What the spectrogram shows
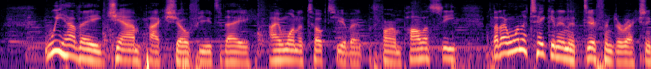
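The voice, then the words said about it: Irish accent. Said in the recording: “Irishman ... you come for the accent”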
